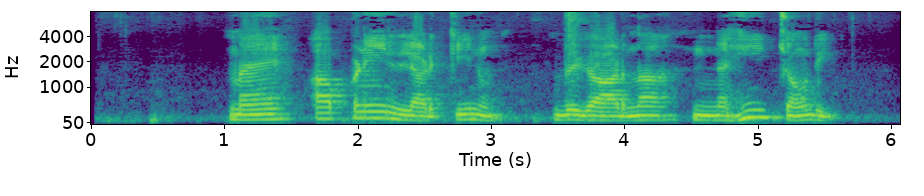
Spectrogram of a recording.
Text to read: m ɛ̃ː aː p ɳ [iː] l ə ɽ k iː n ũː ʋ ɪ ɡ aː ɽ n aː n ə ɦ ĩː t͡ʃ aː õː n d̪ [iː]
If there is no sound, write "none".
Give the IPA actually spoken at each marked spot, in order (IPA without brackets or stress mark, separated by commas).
iː, iː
